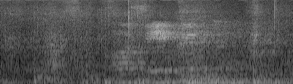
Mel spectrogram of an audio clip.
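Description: A horse's hooves thudding on soft sand arena footing as it lands after a jump and canters on. The thuds grow loudest in the second half.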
